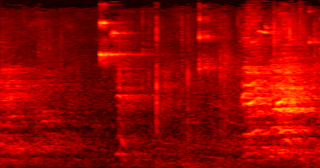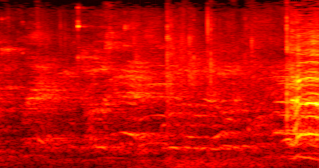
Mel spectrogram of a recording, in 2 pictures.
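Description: Futsal ball being played on a gymnasium's hardwood floor, with a few short knocks of the ball. Players and spectators call out in the echoing hall, the voices growing louder from about halfway through.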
